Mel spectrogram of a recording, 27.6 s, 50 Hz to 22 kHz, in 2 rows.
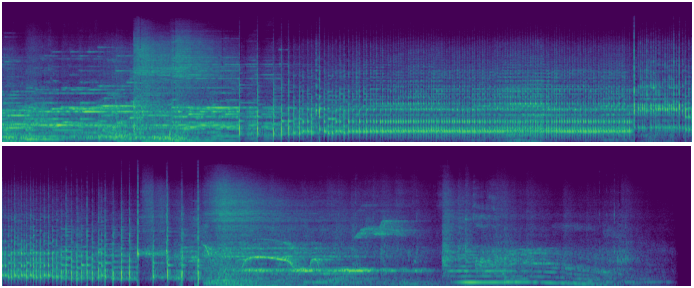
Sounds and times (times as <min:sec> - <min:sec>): Musical instrument: 0:00.0 - 0:21.9, 0:22.6 - 0:25.0.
